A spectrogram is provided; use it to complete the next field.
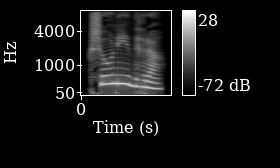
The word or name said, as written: ಕ್ಷೋಣೀಧ್ರ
